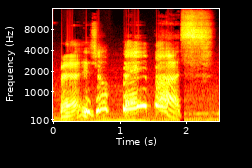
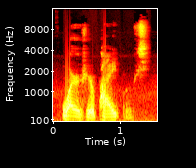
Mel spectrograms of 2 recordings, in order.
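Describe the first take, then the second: First: It is said in a German accent. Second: It is said in a Southern American drawl. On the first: A foreign fascist is demanding papers. "they wouldn't have to use a German accent" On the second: A domestic right-winger is demanding papers. "you would use like a southern drawl to say"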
